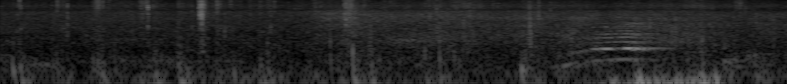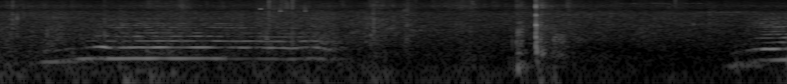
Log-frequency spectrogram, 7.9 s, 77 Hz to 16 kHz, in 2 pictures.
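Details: Goat kids, the offspring of Koharu and Okayu, playing in two teams in the exercise yard of a handmade goat farm in Japan on 13 June 2023. A few short wavering bleats, then two longer level ones, over low rumbling and scattered knocks.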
